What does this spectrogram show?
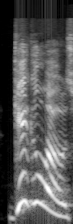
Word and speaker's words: gigolo: It's pronounced gigolo. Gigolo. Right. Gigolo. I like gigolo. I know it looks like gigolo, but it's gigolo.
